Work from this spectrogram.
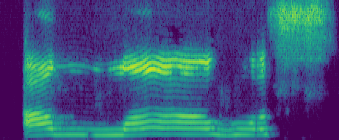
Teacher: maka alirkan dulu huruf dalnya ketika diwakafkan maka dipantulkan ya menjadi huruf Qalqalah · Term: Qalqalah Kubro, qalqalah kubra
